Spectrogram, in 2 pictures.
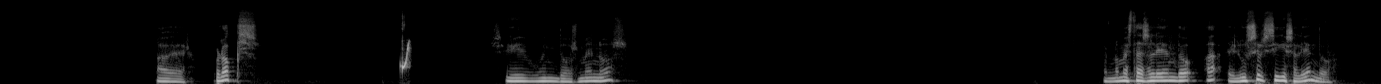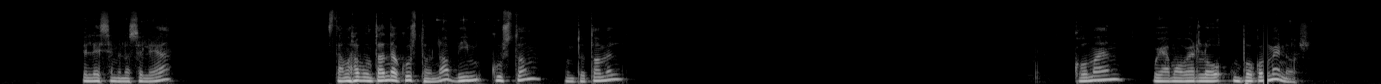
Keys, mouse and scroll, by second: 0.0-1.2 typing, 1.5 ctrl+p, 2.0 Return, 3.9 l, 7.3 ctrl+_, 7.8 ctrl+_, 8.2 ctrl+_, 8.5 ctrl+_, 10.3 ctrl+*, 10.5 ctrl+*, 13.3-15.7 typing, 17.9-19.4 typing, 21.0-23.5 typing, 25.7-27.6 typing.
